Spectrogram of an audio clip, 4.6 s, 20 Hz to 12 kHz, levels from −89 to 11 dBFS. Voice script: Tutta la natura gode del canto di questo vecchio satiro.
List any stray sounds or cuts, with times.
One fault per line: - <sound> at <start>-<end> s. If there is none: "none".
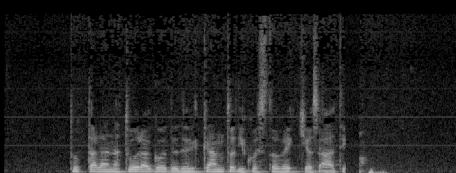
- dropout at 3.4-3.6 s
